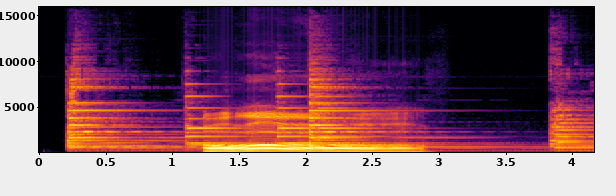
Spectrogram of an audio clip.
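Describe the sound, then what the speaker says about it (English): Bells ring out during a livestream in a few bright chiming strikes, one long sustained tone swelling in the middle before fading, with a single brief voice exclaiming. "Those bells are for you."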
